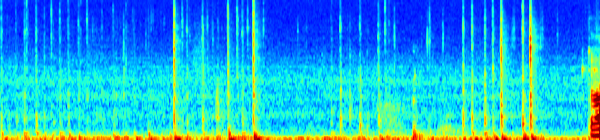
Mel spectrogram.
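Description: Typing on a computer keyboard: quick, irregular key clicks over a low steady hum.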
